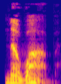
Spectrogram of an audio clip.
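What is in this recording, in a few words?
"nawab", British English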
